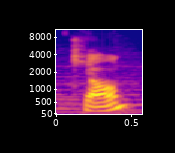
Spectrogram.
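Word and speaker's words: Seam: Sham? Yeah. Sham? The name's Sham. Oh, pronounced it's like Sean.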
